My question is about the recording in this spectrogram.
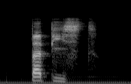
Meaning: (adjective) papist, papistic, Roman Catholic; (noun) papist, Roman Catholic
- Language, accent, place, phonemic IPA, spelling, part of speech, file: French, France, Lyon, /pa.pist/, papiste, adjective / noun, LL-Q150 (fra)-papiste.wav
